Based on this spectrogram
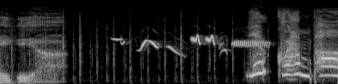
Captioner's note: bird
